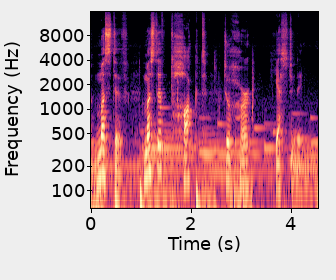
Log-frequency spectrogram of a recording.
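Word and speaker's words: must've: É só deletar ha e colocar um apóstrofo no lugar. Tem must, essa pronúncia. Mustive.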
